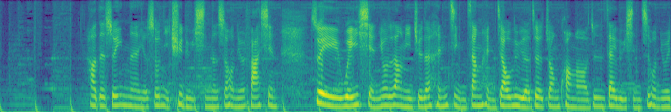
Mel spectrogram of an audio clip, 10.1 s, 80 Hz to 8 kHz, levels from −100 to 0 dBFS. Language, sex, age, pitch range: Chinese, female, 20-39, 170-200 Hz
